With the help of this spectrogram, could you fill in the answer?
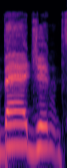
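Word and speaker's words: Bagent: but what have you seen from Badgett since he has taken over for the injured Justin Fields? – So it is pronounced Badgett. – Badgett, my fault.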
